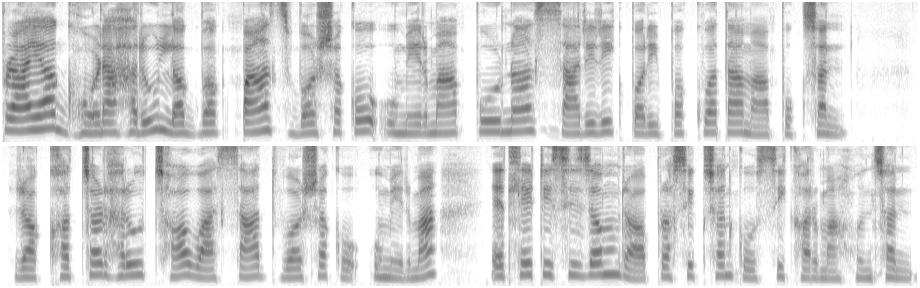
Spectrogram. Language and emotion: Nepali, neutral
